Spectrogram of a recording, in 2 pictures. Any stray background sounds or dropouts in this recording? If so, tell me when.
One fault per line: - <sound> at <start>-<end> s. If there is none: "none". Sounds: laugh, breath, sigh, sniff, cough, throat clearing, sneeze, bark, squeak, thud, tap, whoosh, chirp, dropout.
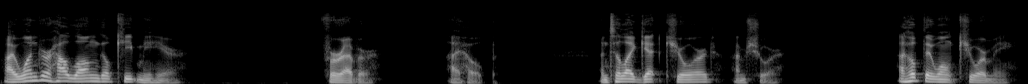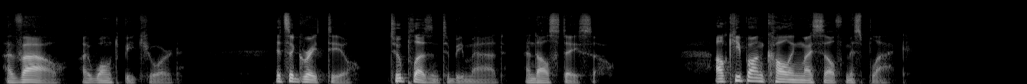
none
